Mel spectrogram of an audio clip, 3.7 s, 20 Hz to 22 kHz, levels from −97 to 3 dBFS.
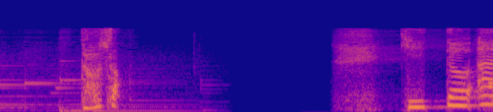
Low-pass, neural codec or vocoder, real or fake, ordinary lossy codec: none; none; real; none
